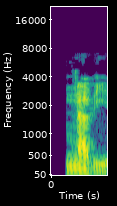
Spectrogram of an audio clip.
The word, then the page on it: nadie: espagnol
